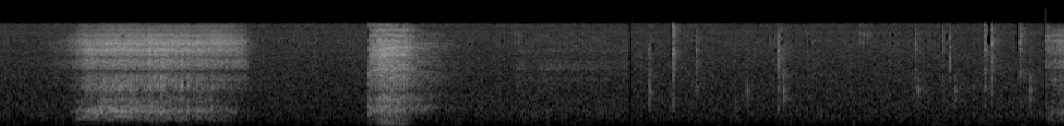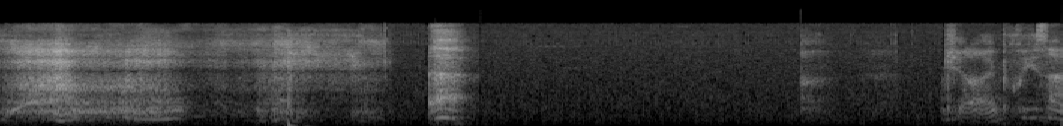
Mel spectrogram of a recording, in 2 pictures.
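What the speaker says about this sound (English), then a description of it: "it is just constant sniffling" A bundled-up person sniffles repeatedly in short, sharp bursts spaced irregularly across the stretch, some louder and longer than others, in a quiet room.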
